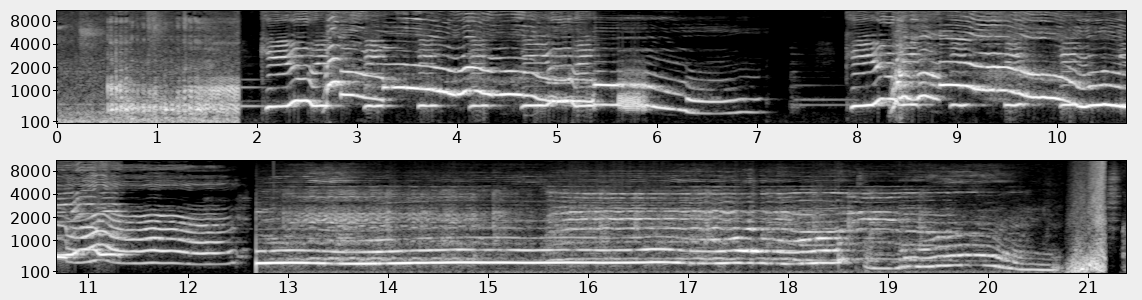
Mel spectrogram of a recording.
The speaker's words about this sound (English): We don't need a fancy device to translate what these celebrity dogs are saying. Let's listen to Hugh Jackman, Amanda Seyfried, and Chris Evans's pup.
